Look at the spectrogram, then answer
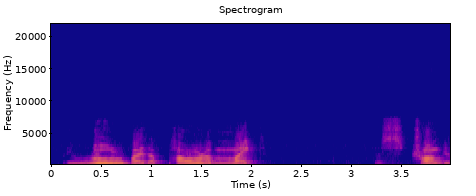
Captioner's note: none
